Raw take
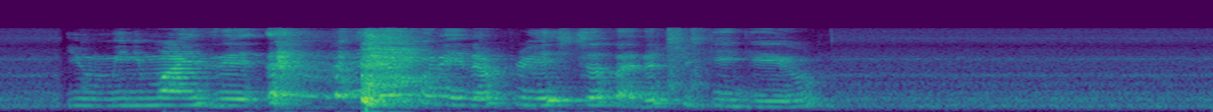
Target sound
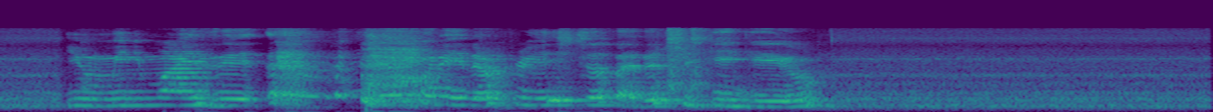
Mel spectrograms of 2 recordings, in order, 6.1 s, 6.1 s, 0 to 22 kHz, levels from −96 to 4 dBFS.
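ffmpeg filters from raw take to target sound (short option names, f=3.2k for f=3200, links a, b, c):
-filter_complex "[0:a]areverse,acompressor=threshold=-31dB:ratio=16,areverse,asplit=2[a][b];[b]adelay=23,volume=-13.5dB[c];[a][c]amix=inputs=2:normalize=0"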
